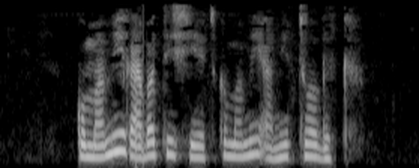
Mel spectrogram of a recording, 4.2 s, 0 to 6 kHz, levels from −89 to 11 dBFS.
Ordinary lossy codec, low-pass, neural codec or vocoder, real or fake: MP3, 24 kbps; 5.4 kHz; none; real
